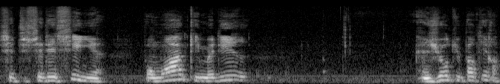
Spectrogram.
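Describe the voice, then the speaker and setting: A man's high-pitched voice at a fairly slow pace, broken by long, frequent pauses, with noticeable background noise. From France, Périgord. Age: 70s. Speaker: carpenter and spiritual community member. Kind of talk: interview. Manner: halting.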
